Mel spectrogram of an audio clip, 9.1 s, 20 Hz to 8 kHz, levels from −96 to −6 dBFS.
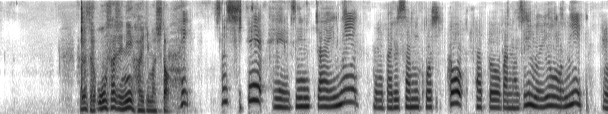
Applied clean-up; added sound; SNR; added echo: neural mask model Resemble Enhance denoiser.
